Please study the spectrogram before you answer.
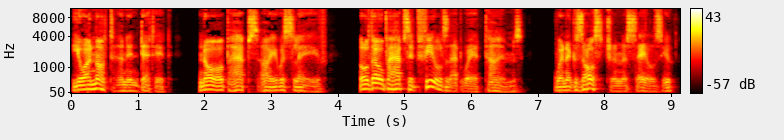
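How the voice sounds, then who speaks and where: A man voicing a shrewd slave in an audiobook, calm, deferential and measured, speaking quietly. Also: sits low, slightly rough, heavily acted. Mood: careful, deferential. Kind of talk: audiobook character acting.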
